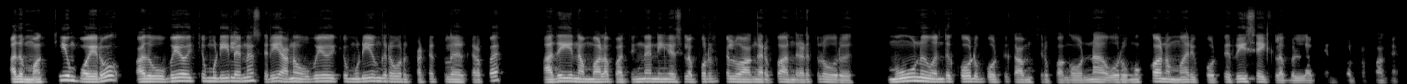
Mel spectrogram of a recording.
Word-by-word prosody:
அது 125 Hz, -, +6 dB
மக்கியும் 185 Hz, -, +2 dB
போய்ரும் 125 Hz, +12 st, +5 dB, 0.3 s
அது 130 Hz, -, +5 dB
உபயோகிக்க 155 Hz, +3 st, +2 dB
முடியலைன்னா 150 Hz, +3 st, +2 dB
சரி. 130 Hz, +5 st, 0 dB
ஆனா, 140 Hz, +2 st, +2 dB
உபயோகிக்க 145 Hz, +1 st, 0 dB
முடியுங்கிற 145 Hz, 0 st, +1 dB
ஒரு 115 Hz, -, -5 dB
கட்டத்ல 115 Hz, 0 st, -3 dB
இருக்றப்போ 110 Hz, -, -2 dB, 0.5 s
அதையும் 140 Hz, +2 st, +4 dB
நம்மால 120 Hz, 0 st, +2 dB
பாத்தீங்கன்னா, 120 Hz, +3 st, -1 dB
நீங்க 125 Hz, -1 st, +1 dB
சில 125 Hz, -, -2 dB
பொருட்கள் 130 Hz, -2 st, -2 dB
வாங்குறப்போ 115 Hz, +1 st, 0 dB
அந்த 110 Hz, -1 st, -2 dB
இடத்துல 120 Hz, +3 st, -6 dB
ஒரு 105 Hz, -1 st, -2 dB, 0.5 s
3 160 Hz, +4 st, +4 dB
வந்து 125 Hz, +2 st, 0 dB
கோடு 135 Hz, 0 st, +1 dB
போட்டு 115 Hz, 0 st, -4 dB
காமிச்சிருப்பாங்க. 105 Hz, -1 st, -5 dB
ஒண்ணா 110 Hz, +2 st, 0 dB, 0.2 s
ஒரு 110 Hz, 0 st, -1 dB
முக்கோணம் 120 Hz, 0 st, +1 dB
மாரி 115 Hz, 0 st, -2 dB
போட்டு 110 Hz, +2 st, -5 dB
ரீசைக்கிளபிள் 120 Hz, -7 st, -2 dB
அப்டின்னு 95 Hz, +2 st, -23 dB
போட்டிருப்பாங்க. -, -, -16 dB
125 Hz, 155 wpm, -22 LUFS, 110-140 Hz, 0.5 s, அது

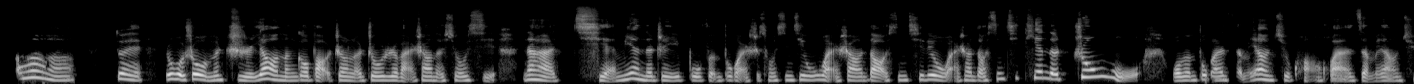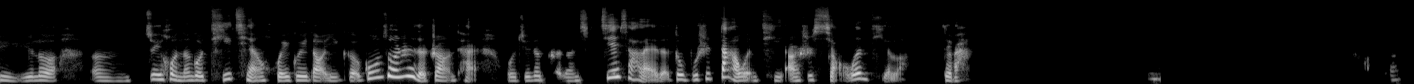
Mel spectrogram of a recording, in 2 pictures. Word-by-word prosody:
哦， 255 Hz, -11 st, +1 dB, 0.4 s
对， 215 Hz, -7 st, +3 dB, 0.2 s
如 240 Hz, -, +5 dB
果 230 Hz, -3 st, +8 dB
说 235 Hz, +2 st, +9 dB
我 210 Hz, -, +4 dB
们 200 Hz, +3 st, -1 dB
只 180 Hz, -5 st, 0 dB
要 240 Hz, +2 st, +6 dB
能 180 Hz, -2 st, -2 dB
够 195 Hz, -1 st, +2 dB
保 185 Hz, -1 st, +1 dB
证 190 Hz, -2 st, 0 dB
了 165 Hz, 0 st, -2 dB
周 190 Hz, +1 st, +1 dB
日 185 Hz, 0 st, +2 dB
晚 170 Hz, +1 st, -2 dB
上 185 Hz, -1 st, +1 dB
的 165 Hz, 0 st, -4 dB
休 185 Hz, -1 st, -3 dB
息， 195 Hz, 0 st, -8 dB, 0.2 s
那 200 Hz, -7 st, +3 dB
前 180 Hz, -1 st, -2 dB
面 240 Hz, +4 st, +2 dB
的 185 Hz, -2 st, +1 dB
这 190 Hz, +1 st, -2 dB
一 175 Hz, 0 st, -1 dB
部 180 Hz, 0 st, -3 dB
分 175 Hz, -1 st, -6 dB
不 190 Hz, -, -5 dB
管 185 Hz, -, -1 dB
是 -, -, -7 dB
从 180 Hz, 0 st, -6 dB
星 200 Hz, +1 st, -5 dB
期 210 Hz, +2 st, -1 dB
五 200 Hz, 0 st, -1 dB
晚 210 Hz, -, 0 dB
上 180 Hz, -2 st, +1 dB
到 180 Hz, -2 st, +4 dB
星 200 Hz, +2 st, -6 dB
期 205 Hz, +1 st, -6 dB
六 215 Hz, -2 st, +5 dB
晚 180 Hz, -, -3 dB
上 195 Hz, 0 st, -1 dB
到 180 Hz, -1 st, 0 dB
星 255 Hz, +7 st, -7 dB
期 295 Hz, -, -12 dB
天 300 Hz, -2 st, -1 dB
的 245 Hz, -2 st, +6 dB
中 340 Hz, +9 st, +2 dB
午， 465 Hz, +9 st, -2 dB, 0.3 s
我 175 Hz, -, +3 dB
们 185 Hz, +2 st, -1 dB
不 220 Hz, +1 st, 0 dB
管 190 Hz, 0 st, -1 dB
怎 -, -, -5 dB
么 -, -, -12 dB
样 230 Hz, -3 st, +4 dB
去 195 Hz, -1 st, -6 dB
狂 175 Hz, 0 st, -8 dB
欢， 175 Hz, -1 st, 0 dB
怎 175 Hz, -5 st, -2 dB
么 155 Hz, -, -11 dB
样 175 Hz, 0 st, -3 dB
去 185 Hz, +1 st, -6 dB
娱 165 Hz, +2 st, -6 dB
乐， 180 Hz, -3 st, -1 dB, 0.3 s
嗯， 165 Hz, 0 st, -11 dB
最 230 Hz, 0 st, +1 dB
后 225 Hz, +1 st, +1 dB
能 185 Hz, 0 st, -3 dB
够 195 Hz, -, +2 dB
提 220 Hz, +6 st, -5 dB
前 190 Hz, -8 st, -2 dB
回 180 Hz, -2 st, -1 dB
归 190 Hz, 0 st, +1 dB
到 175 Hz, -1 st, +2 dB
一 165 Hz, 0 st, -7 dB
个 175 Hz, -1 st, -3 dB
工 300 Hz, +5 st, 0 dB
作 350 Hz, -2 st, +6 dB
日 375 Hz, +1 st, +6 dB
的 -, -, +3 dB
状 -, -, 0 dB
态， -, -, -6 dB, 0.3 s
我 170 Hz, -, -6 dB
觉 180 Hz, +1 st, -6 dB
得 195 Hz, -, -3 dB
可 195 Hz, -, -18 dB, 0.2 s
能 165 Hz, +1 st, -8 dB
接 185 Hz, -, -11 dB
接 335 Hz, +2 st, +3 dB
下 -, -, -3 dB
来 -, -, +1 dB
的 -, -, -3 dB
都 225 Hz, -1 st, +2 dB
不 210 Hz, +2 st, -4 dB
是 260 Hz, -, -6 dB
大 335 Hz, +6 st, +5 dB
问 175 Hz, -, -2 dB
题， 180 Hz, -3 st, -11 dB
而 175 Hz, -, +1 dB
是 205 Hz, -, -4 dB
小 200 Hz, -, -2 dB
问 255 Hz, -1 st, +3 dB
题 -, -, -13 dB
了， -, -, -9 dB, 0.3 s
对 -, -, +1 dB
吧？ -, -, -3 dB, 1.8 s
嗯。 250 Hz, -1 st, -15 dB, 2.0 s
好 -, -, -24 dB, 0.2 s
的。 205 Hz, +1 st, -22 dB
195 Hz, 240 characters per minute, -21 LUFS, 180-225 Hz, 2.0 s, 说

